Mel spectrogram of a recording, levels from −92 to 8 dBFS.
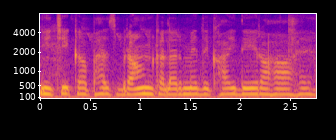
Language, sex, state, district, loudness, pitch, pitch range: Hindi, female, Bihar, Purnia, -15 LUFS, 200 Hz, 195-205 Hz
